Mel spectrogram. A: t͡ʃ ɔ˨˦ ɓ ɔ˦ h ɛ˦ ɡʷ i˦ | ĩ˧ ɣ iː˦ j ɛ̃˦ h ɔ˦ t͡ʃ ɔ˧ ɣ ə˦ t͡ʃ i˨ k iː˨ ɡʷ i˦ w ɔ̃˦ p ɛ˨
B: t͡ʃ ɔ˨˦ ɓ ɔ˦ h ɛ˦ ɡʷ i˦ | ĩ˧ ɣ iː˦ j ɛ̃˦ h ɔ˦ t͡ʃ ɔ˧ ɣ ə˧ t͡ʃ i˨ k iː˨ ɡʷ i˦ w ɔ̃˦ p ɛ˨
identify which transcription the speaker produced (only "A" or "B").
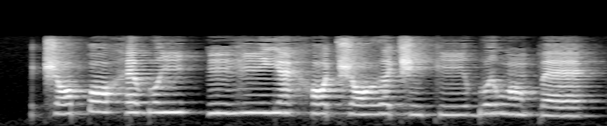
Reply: A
